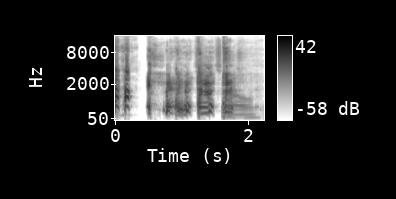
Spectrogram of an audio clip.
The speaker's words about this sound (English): You know, that's why I'm coughing right now. I just had a hard cry y'all.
